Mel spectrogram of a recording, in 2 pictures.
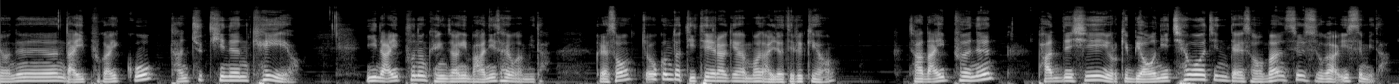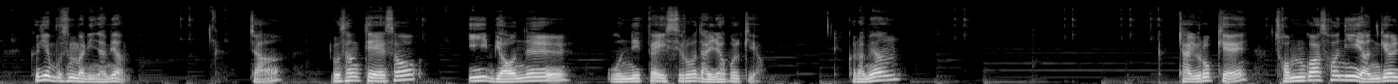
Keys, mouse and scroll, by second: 8.4 scroll up 1, 9.2-9.8 scroll down 1, 9.8-10.3 middle drag, 12.8 middle click, 13.2 Tab, 13.5 `, 14.0 shift+middle drag, 14.3 shift+a, 15.3 g, 16.1 shift+middle click, 16.5 Tab, 16.9 Tab, 17.1 Tab, 17.1 1, 17.7 click, 17.9 3, 18.2 click, 18.5 middle drag, 19.0 x, 21.2 1, 22.3 scroll up 1, 22.6 shift+middle click, 23.5-25.3 drag, 25.5 click, 26.6 click, 27.2 click.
